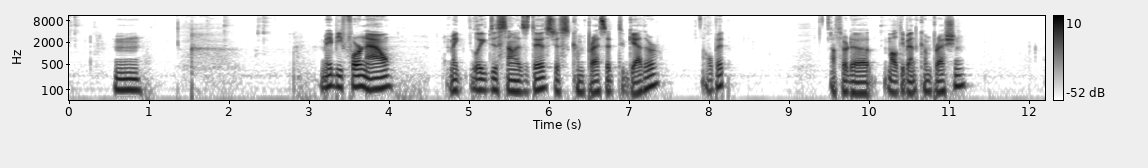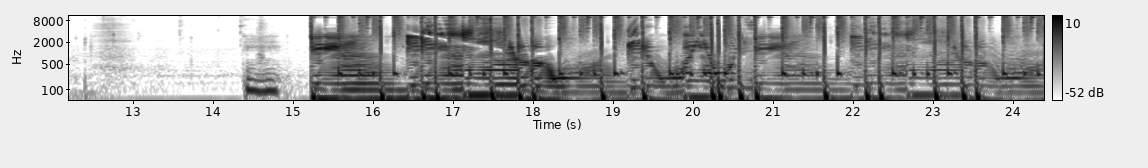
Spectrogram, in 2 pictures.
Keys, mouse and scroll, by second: 1.6 click, 2.2 right click, 5.9 click, 7.7 click, 9.5 click, 13.5 click, 15.1 l, 15.7 click, 16.5 click, 17.5-19.2 drag, 20.1 click, 20.8 click, 21.7 click, 23.9 click.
